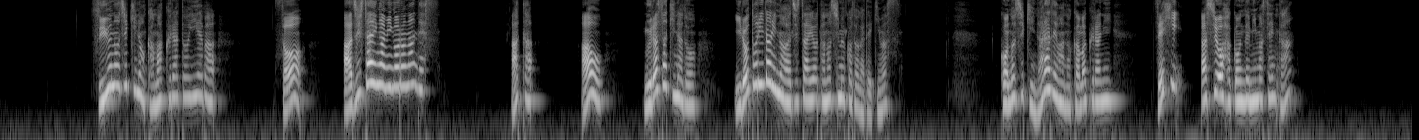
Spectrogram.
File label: narration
